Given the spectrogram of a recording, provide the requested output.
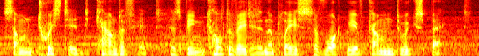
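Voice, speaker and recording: A man playing an eerie narrator, measured and theatrical, introducing an audio drama. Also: lowish voice, steady tone, a bit bright, faint music behind, natural voice. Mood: ominous. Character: grave, mysterious male storyteller of eerie tales. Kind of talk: ominous scripted narration.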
